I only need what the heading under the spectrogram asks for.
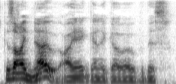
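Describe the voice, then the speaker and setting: With a low voice full of big pitch swings, a man at a moderate pace delivers an informal, emphatic explanatory monologue as an amateur presenter. He repeats phrases and poses rhetorical questions.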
